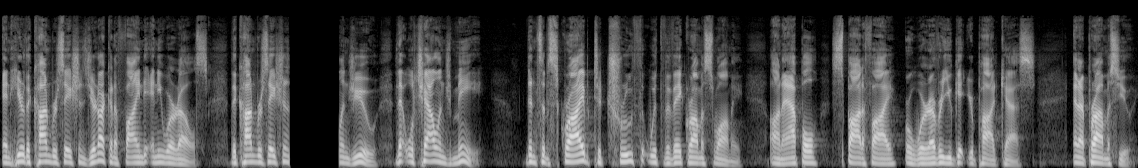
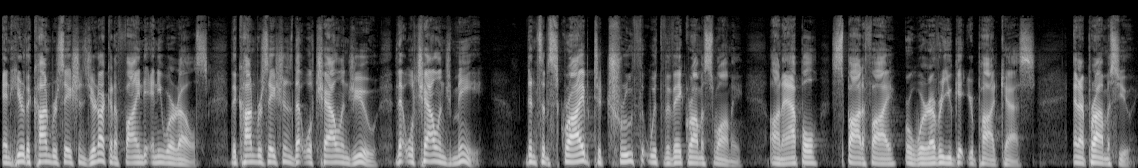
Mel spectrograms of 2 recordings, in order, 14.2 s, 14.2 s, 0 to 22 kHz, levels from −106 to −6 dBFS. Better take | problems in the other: second | audio cutting out; at 3.5 s for 0.5 s

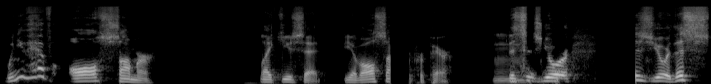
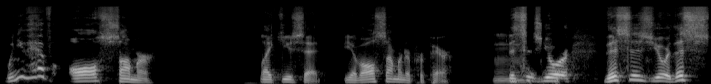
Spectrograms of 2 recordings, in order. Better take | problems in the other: second | audio cutting out; at 4 s and at 6 s

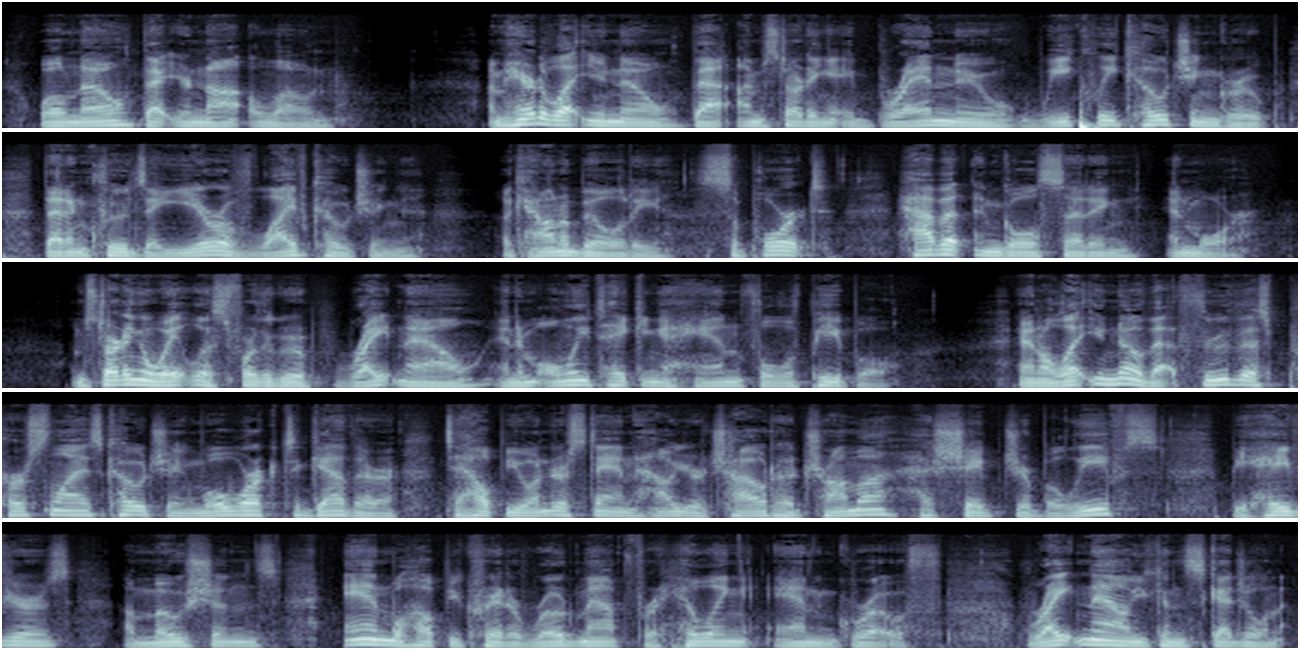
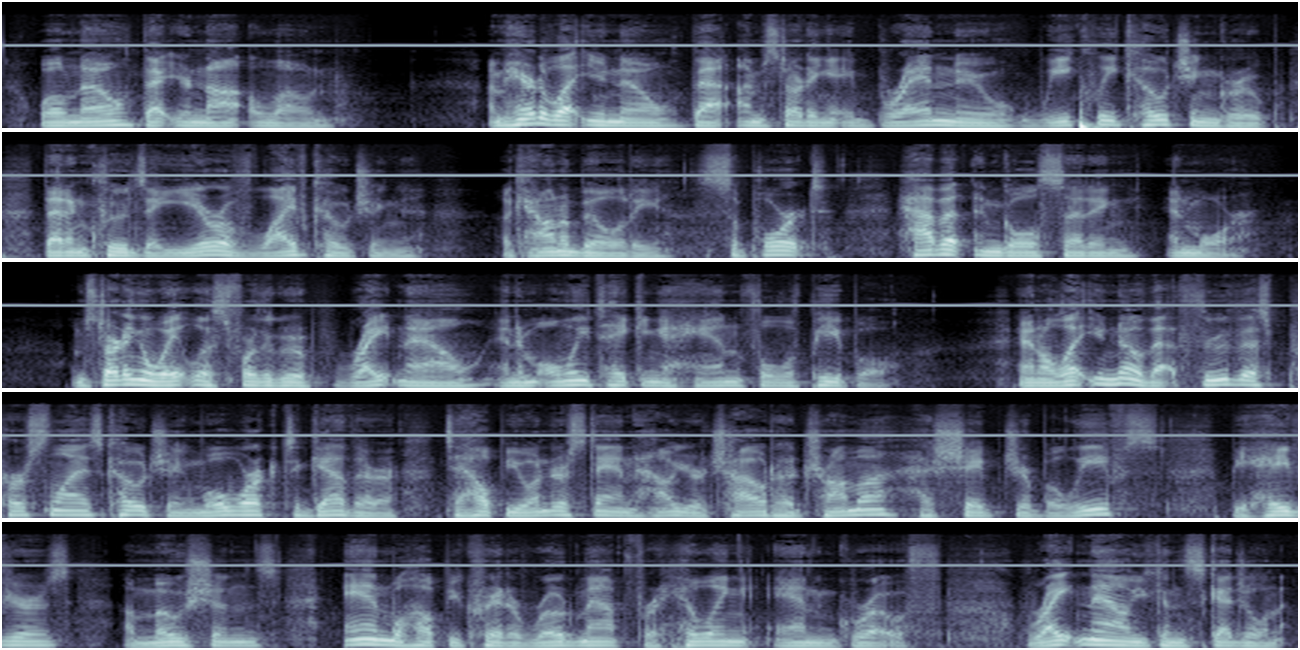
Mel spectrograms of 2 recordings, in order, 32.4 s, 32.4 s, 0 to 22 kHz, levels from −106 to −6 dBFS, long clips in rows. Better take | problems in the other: first | high-pitched whine; loud; throughout; 5.5 kHz, 9 dB below the speech

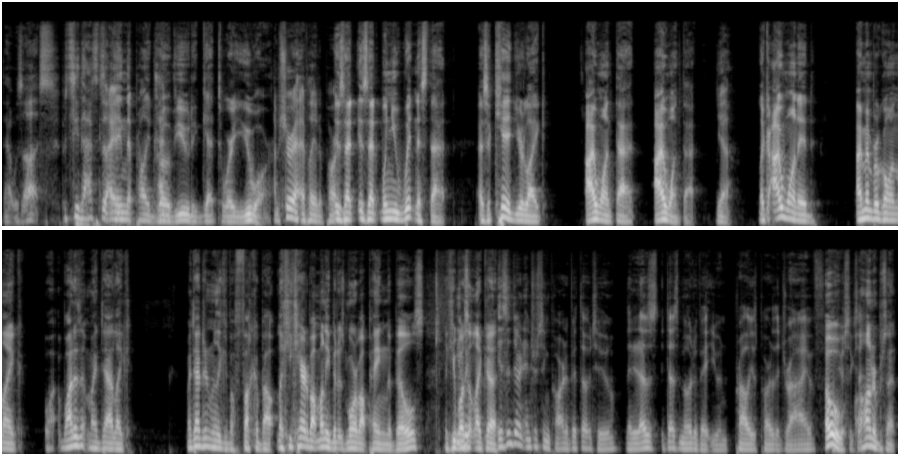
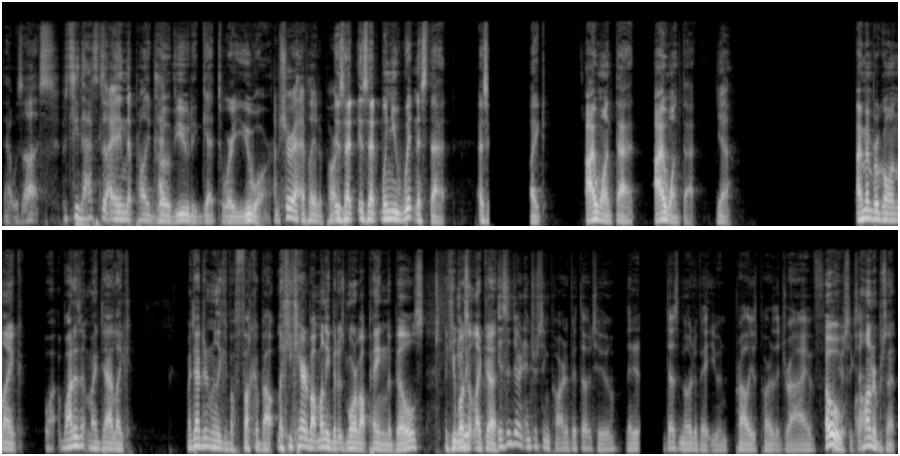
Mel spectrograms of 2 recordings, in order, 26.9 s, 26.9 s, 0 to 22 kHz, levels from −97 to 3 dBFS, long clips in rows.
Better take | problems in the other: first | audio cutting out; at 7.5 s for 0.5 s, at 11 s for 1.5 s and at 23 s

